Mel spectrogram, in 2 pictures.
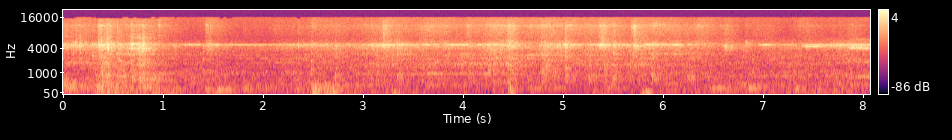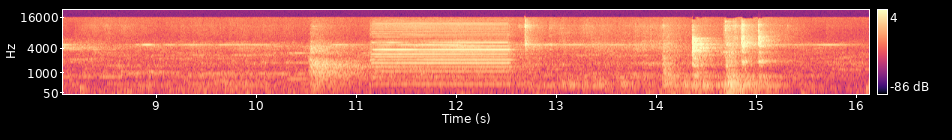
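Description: A hydraulic passenger elevator at floor level with its doors open. About three-quarters of the way through, a steady electronic tone sounds for about a second and a half. Near the end, the two centre-opening doors slide shut with a louder rush and a thump.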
